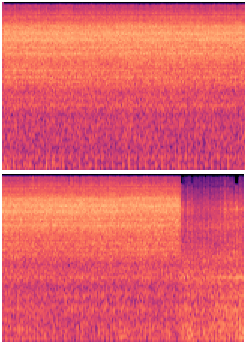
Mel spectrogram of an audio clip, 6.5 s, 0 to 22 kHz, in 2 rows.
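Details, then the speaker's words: Harbor Freight V-twin compressor, new pump, tank at about 120-125 PSI: loud steady hiss of the unloader venting over a low idling engine, then cutting off sharply; normal unloading at cut-out. "so that like hissing sound that you hear is the unloader it's venting out all the air it's not filling up the tank"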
